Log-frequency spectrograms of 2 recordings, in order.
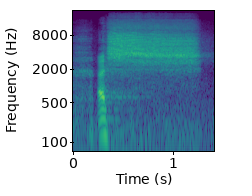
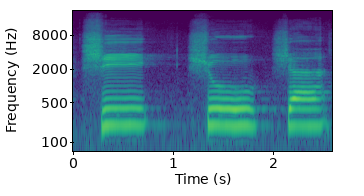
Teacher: Kalau kita sebut huruf shin kan memang dia berhamburan angin, kita sebut ash. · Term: sifat tafashi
